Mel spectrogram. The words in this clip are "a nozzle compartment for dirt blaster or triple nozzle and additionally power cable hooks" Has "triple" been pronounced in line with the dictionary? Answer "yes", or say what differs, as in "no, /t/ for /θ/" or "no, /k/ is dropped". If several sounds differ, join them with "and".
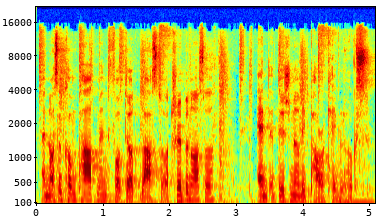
no, /b/ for /p/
